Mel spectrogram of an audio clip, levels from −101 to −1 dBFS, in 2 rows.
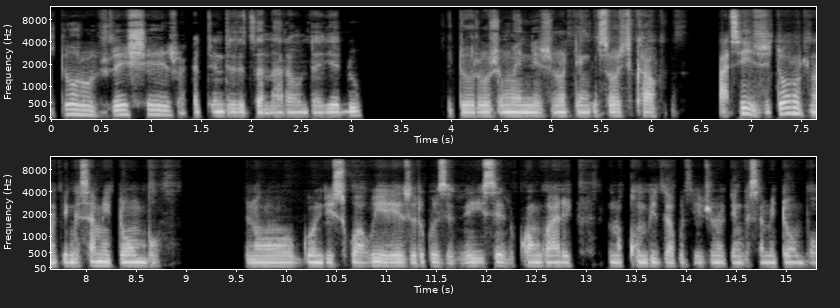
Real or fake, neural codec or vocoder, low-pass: real; none; 10.8 kHz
